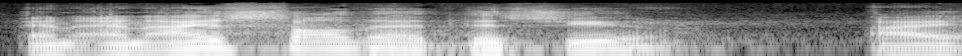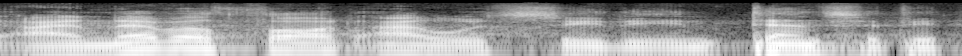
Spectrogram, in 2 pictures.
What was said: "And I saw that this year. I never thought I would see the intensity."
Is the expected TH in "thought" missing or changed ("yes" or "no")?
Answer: no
